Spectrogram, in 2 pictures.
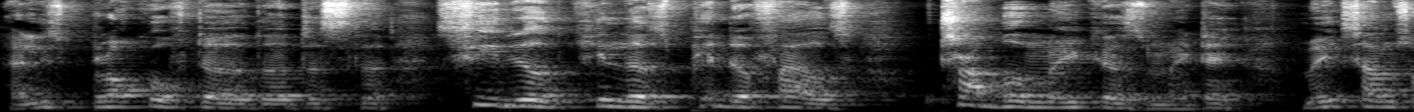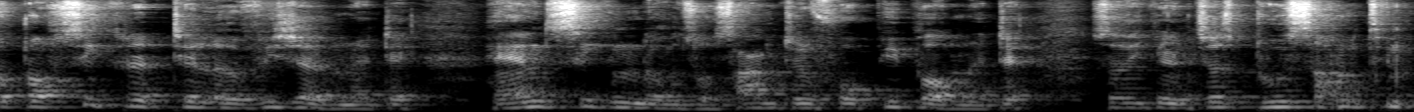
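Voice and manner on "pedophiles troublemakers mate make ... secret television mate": ordinary talk, nothing marked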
